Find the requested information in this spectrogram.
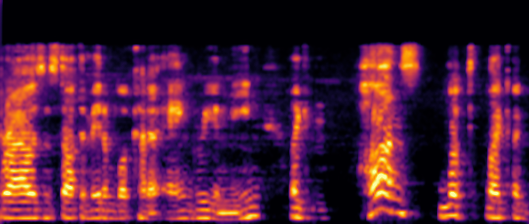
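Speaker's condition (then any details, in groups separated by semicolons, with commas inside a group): No condition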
